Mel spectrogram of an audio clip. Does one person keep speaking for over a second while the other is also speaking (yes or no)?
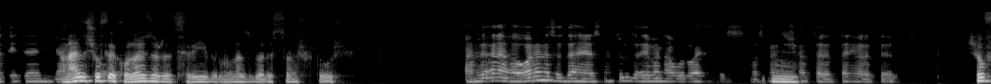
no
